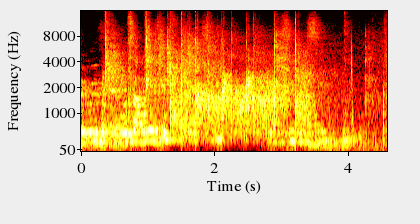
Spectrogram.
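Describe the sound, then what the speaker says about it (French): Scattered applause from a small studio audience during a family budgeting talk show, uneven claps ringing out for several seconds with voices chattering underneath. "On s'applaudit."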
